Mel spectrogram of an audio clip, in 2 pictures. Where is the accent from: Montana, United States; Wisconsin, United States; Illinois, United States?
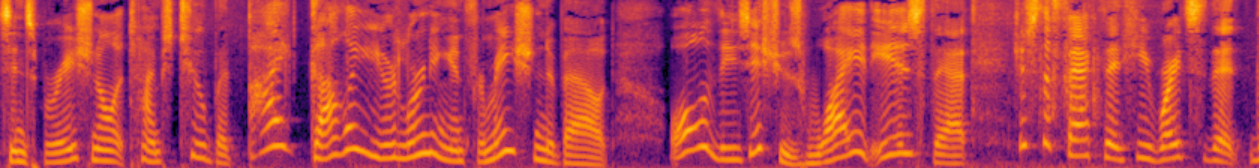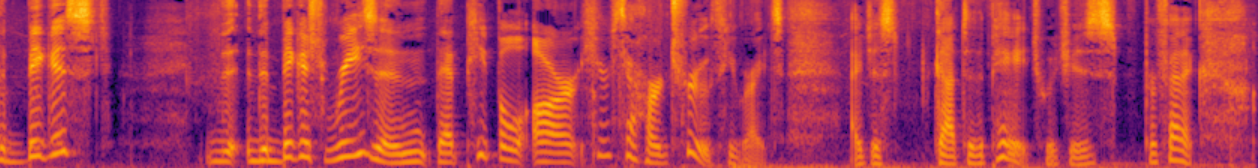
Illinois, United States; I haven't heard of it. I'm from Illinois.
